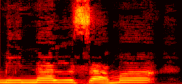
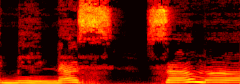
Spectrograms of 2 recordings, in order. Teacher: masuk terus ke dalam sin tanpa membunyikan alif lam. Di sini dinamakan idgham syamsi.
